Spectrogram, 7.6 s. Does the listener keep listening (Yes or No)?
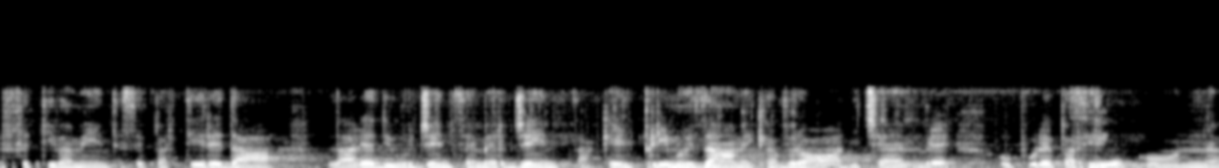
Yes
